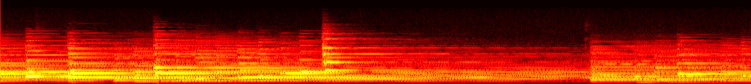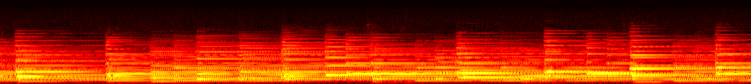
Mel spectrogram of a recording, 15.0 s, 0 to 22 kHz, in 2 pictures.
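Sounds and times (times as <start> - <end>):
piano playing hymn chords: 0.0 - 15.0.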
